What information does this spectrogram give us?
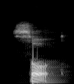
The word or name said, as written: sod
